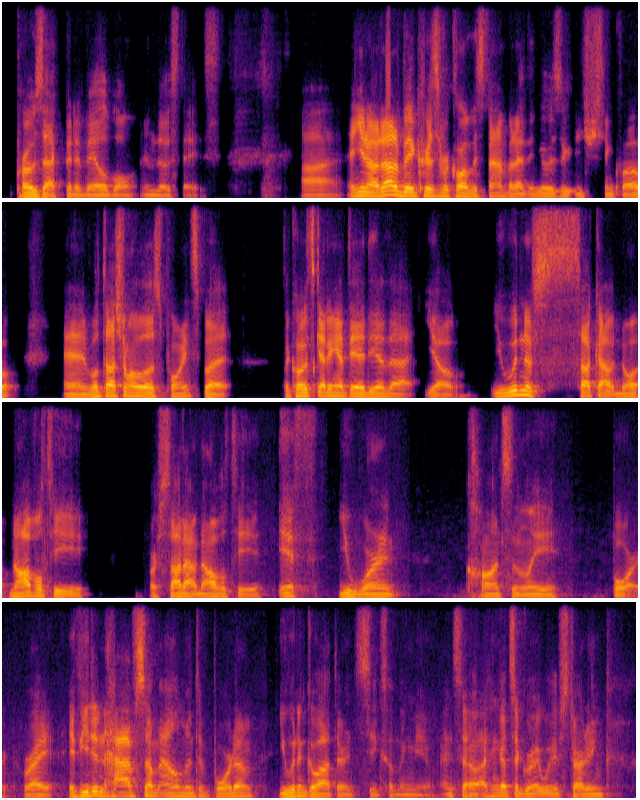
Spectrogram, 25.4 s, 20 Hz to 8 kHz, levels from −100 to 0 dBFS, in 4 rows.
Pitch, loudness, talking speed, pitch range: 115 Hz, -22 LUFS, 200 wpm, 105-130 Hz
